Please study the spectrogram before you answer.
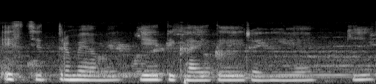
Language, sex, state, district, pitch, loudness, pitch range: Hindi, female, Bihar, Kaimur, 205 Hz, -16 LUFS, 200-220 Hz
